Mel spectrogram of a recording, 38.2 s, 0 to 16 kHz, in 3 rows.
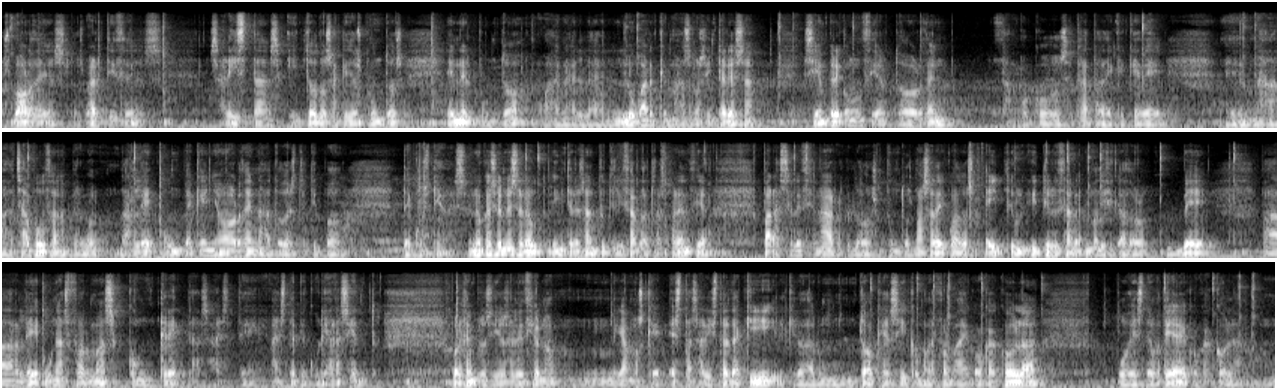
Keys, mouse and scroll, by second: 0.4 right click, 1.0-3.5 middle drag, 4.3-6.3 middle drag, 6.3-9.6 right drag, 8.7-10.3 drag, 12.5 right click, 13.0 click, 13.9 click, 13.9 right click, 14.3-16.9 middle drag, 18.0-20.0 drag, 19.5 middle click, 20.9 click, 20.9 middle click, 21.3 a, 22.3 click, 22.5 c, 24.3-26.0 drag, 29.6 a, 30.1-32.8 middle drag, 33.8 c, 35.3-37.2 drag, 36.4 a, 36.7 c.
